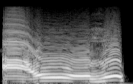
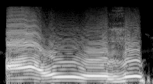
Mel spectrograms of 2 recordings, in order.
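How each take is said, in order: No difference in how they are said.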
